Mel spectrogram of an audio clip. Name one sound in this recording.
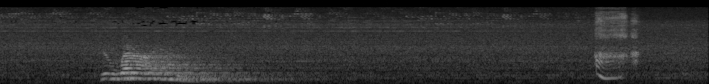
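A man exclaims loudly into a microphone.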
